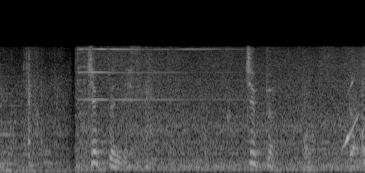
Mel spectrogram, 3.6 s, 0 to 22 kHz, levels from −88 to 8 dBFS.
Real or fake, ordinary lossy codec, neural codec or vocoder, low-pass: real; none; none; 7.2 kHz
